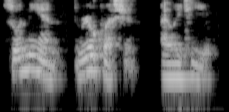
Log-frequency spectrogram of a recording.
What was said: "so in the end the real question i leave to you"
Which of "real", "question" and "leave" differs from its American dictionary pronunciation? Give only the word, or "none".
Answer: leave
